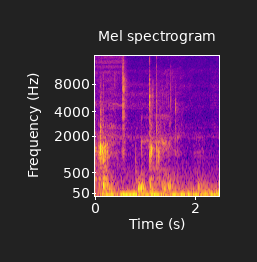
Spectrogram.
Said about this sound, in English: Hold up. I'm going to get more dice out just so I can roll them all at once.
